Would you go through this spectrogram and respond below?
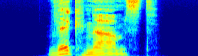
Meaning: second-person singular dependent preterite of wegnehmen
- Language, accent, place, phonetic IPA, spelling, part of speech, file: German, Germany, Berlin, [ˈvɛkˌnaːmst], wegnahmst, verb, De-wegnahmst.ogg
